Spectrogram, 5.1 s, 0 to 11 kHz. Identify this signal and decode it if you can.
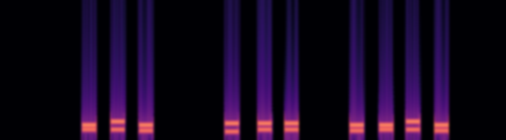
DTMF, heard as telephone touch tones, dialled by hand, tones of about 140 ms. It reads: 794 288 4794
